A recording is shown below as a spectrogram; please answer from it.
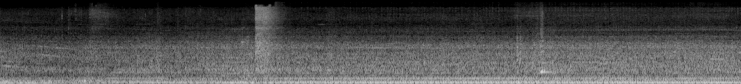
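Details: NAWMA FOGO 3520 diesel at a steady, heavy idle: a rough puffing chuff of about four per second rides on the low rumble, the sound of a large exhaust leak.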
